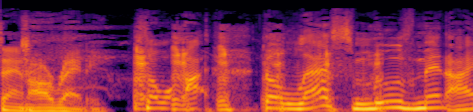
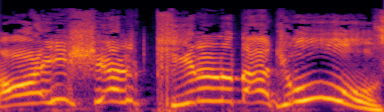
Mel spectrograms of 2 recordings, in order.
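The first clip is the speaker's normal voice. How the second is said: thick cartoon German accent, pitched very high. Speaker mocks how a man sounds, in a thick cartoon German accent. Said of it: "the cartoon accent as well, though he has that thick cartoon like".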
